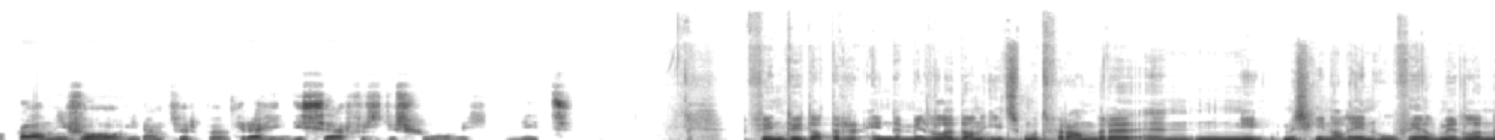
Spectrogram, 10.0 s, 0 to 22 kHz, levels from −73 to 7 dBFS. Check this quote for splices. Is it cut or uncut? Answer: cut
